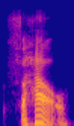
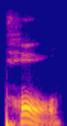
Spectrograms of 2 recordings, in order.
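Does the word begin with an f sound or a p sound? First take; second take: F sound; P sound. First: The word begins with an f sound. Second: The word begins with a p sound. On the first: "which he would pronounce Fahal in Hebrew" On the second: "I'm going to pronounce them as far as OBRY"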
